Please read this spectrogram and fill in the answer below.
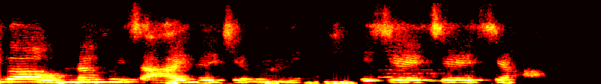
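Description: A child singing a prayer in long held, sing-song phrases, heard through a video call, pausing briefly near the end.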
